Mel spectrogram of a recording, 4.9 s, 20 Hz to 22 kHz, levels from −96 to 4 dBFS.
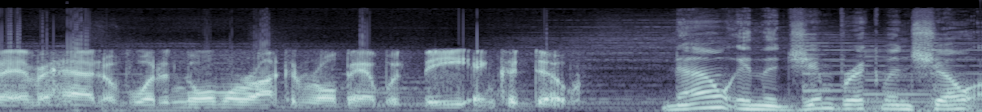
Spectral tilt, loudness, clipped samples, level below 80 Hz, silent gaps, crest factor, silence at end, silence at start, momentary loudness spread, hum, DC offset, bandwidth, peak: -5 dB/octave; -15 LUFS; under 0.1%; -42 dBFS; none; 12 dB; 0 s; 0 s; 4 LU; none; under 0.1%; 16 kHz; -2 dBFS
